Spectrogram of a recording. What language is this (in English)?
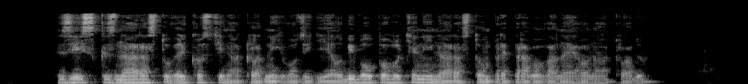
Slovak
